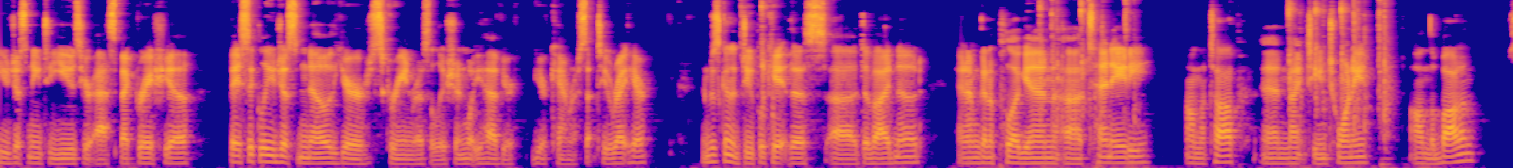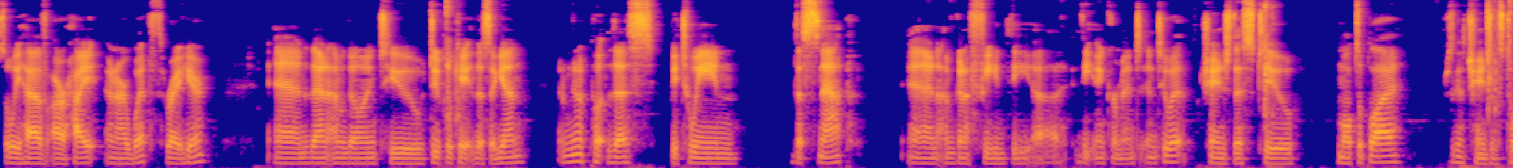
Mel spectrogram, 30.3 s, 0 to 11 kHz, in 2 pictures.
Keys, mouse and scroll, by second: 6.8 click, 7.7 shift+d, 9.5 click, 12.3 click, 19.6 shift+d, 25.3 click, 27.0 click, 29.5 click.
